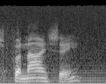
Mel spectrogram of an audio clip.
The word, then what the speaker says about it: Phoenicia: And being brought on their way by the church, that'd be the church at Antioch, they passed through, Alexander Scorby says, Phoenicia. He calls my wife Bernice. I don't know if y'all ever listen to him, but he says that's the correct pronunciation.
